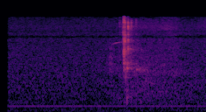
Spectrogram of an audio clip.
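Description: A single short, sharp click about a second in, against near silence with a faint steady hum.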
